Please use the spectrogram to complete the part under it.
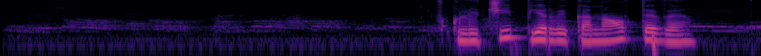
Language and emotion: Russian, neutral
